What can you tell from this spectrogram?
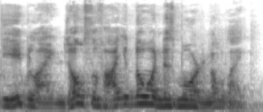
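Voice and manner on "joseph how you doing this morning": goofy-sounding put-on New York accent. Retelling a shipmate's morning greeting: imitating a new york accent. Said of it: "his accent was so funny to me".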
